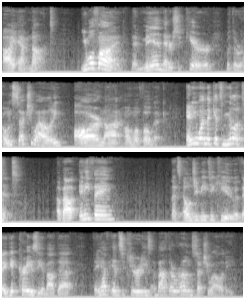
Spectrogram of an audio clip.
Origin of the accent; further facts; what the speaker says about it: Temple City, California, United States; And of course, I was close to my grandparents because I grew up in Temple City, Arcadia, California, and they lived in San Gabriel, not far away.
